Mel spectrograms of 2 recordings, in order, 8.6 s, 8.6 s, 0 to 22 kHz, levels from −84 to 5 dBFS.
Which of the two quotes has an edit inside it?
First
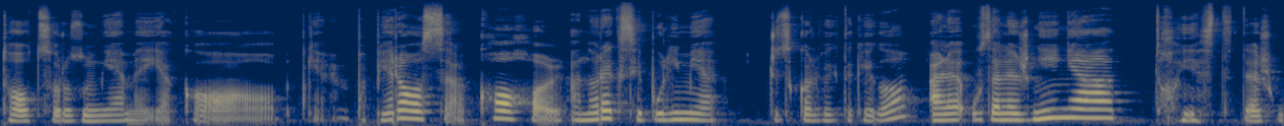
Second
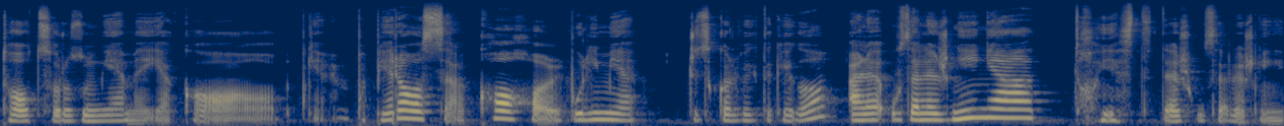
second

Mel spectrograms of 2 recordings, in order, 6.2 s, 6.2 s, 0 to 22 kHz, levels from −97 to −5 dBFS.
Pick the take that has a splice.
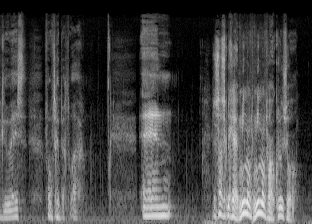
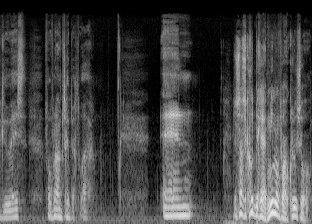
first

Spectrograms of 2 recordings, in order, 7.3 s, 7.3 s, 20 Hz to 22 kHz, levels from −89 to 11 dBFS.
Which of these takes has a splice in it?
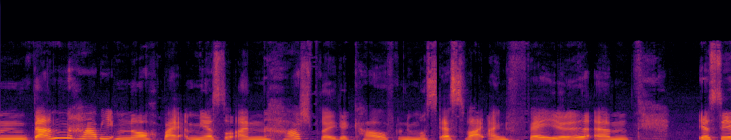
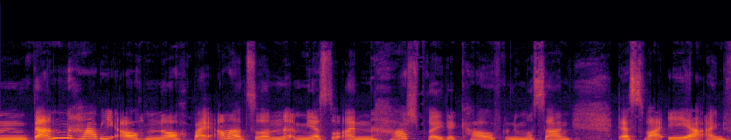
first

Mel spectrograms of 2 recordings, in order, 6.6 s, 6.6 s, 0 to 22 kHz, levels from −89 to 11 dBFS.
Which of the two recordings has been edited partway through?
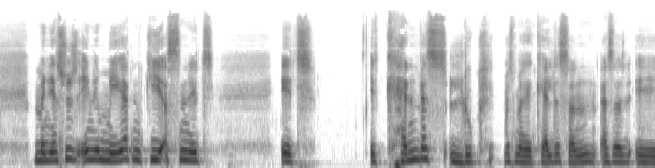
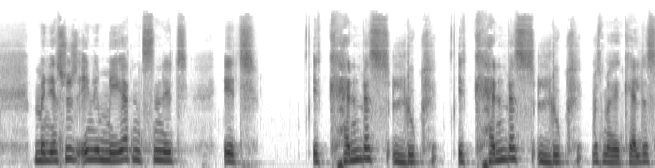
second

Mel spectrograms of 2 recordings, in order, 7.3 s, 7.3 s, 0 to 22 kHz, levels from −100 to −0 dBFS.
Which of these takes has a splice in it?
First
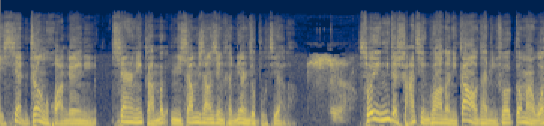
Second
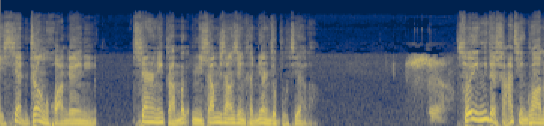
first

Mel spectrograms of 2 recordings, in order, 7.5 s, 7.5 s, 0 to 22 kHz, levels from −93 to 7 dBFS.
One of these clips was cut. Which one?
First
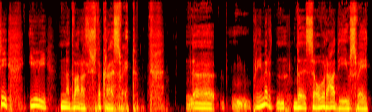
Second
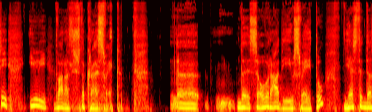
second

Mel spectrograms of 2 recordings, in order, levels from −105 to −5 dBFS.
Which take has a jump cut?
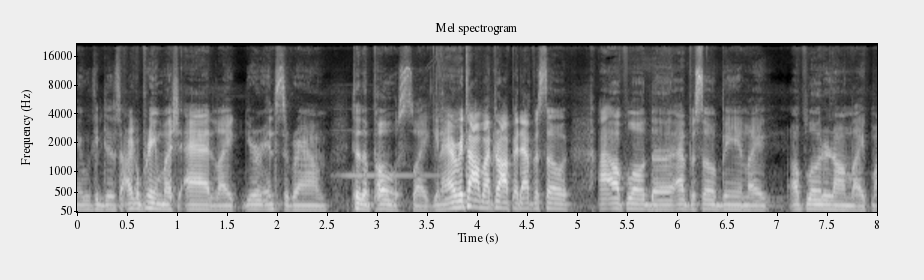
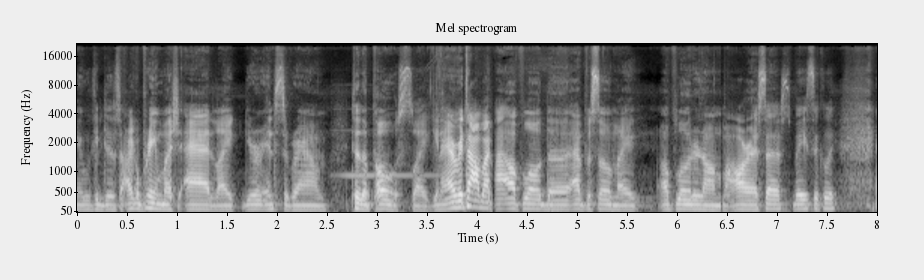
second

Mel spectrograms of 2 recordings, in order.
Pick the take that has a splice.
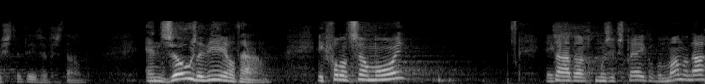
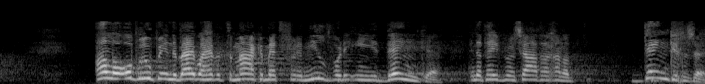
first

